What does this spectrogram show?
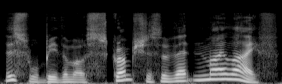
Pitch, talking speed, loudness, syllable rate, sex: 160 Hz, 215 wpm, -17 LUFS, 4.4 syllables/s, male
